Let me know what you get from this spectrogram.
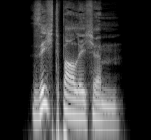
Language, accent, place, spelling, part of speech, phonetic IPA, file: German, Germany, Berlin, sichtbarlichem, adjective, [ˈzɪçtbaːɐ̯lɪçm̩], De-sichtbarlichem.ogg
- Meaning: strong dative masculine/neuter singular of sichtbarlich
